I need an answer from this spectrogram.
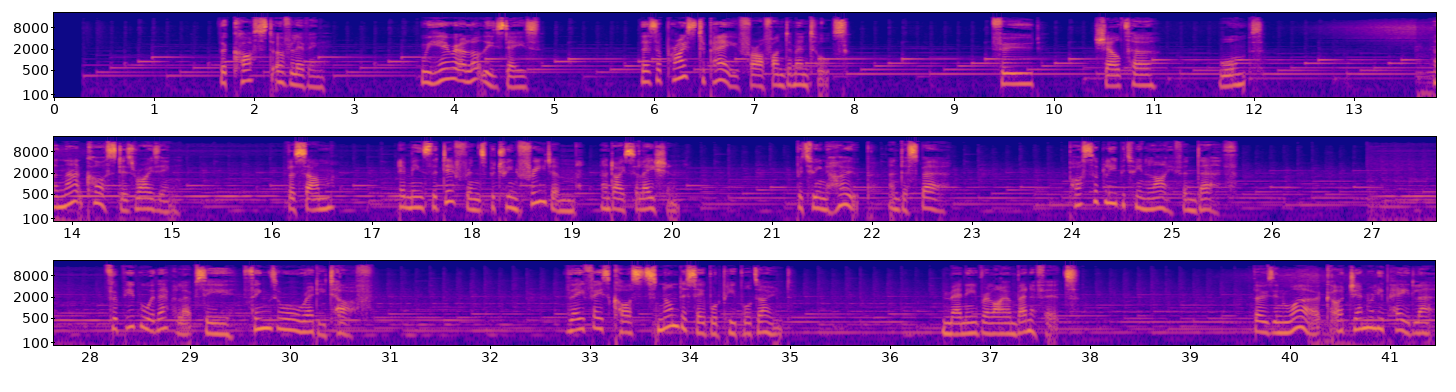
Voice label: UK English; Action for Epilepsy; The Cost of Living

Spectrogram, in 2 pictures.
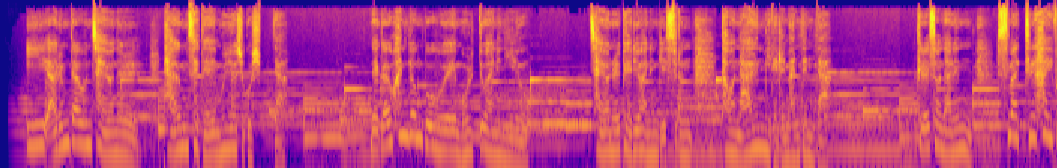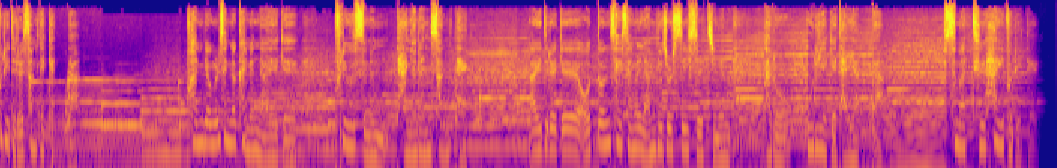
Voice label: Korean

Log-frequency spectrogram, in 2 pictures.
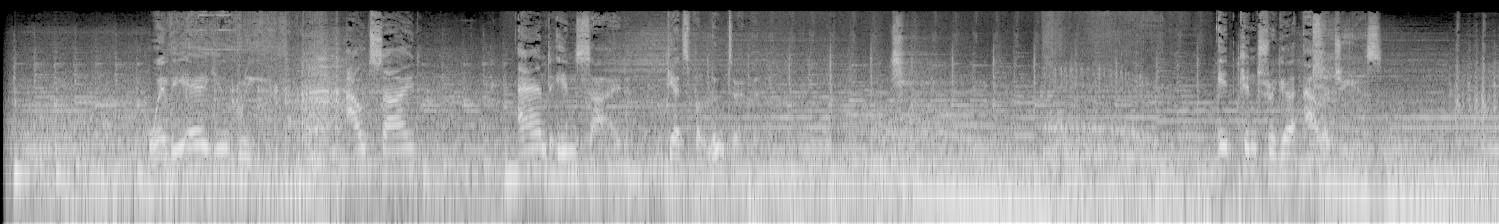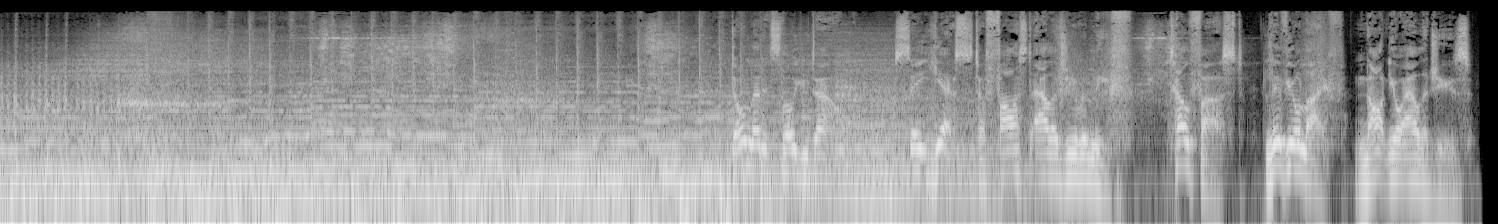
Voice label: Asian English; Telfast

